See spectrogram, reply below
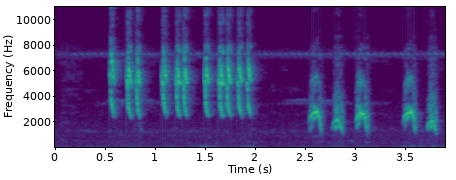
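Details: Singing long-tailed shrike meant to set untrained shrikes singing: a quick series of sharp, clipped high notes in twos and threes, followed by four lower, buzzy downslurred calls spaced about half a second apart.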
